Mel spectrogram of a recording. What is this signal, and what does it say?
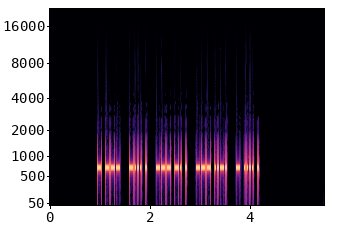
Morse code, heard as a keyed tone, about 44 wpm, 700 Hz. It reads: TO BE ONE OF THE
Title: Sets of 5 Words 45wpm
